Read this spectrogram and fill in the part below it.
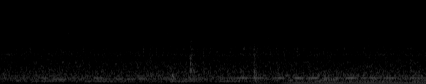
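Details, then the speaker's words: Amplifier with turntable setup: a steady low mains hum with a faint higher buzz under static hiss. A metal shielding plate under the amp didn't help, but hum and static disappear with grounding. "The fact of the matter is the static and the hum both go away when I ground this"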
